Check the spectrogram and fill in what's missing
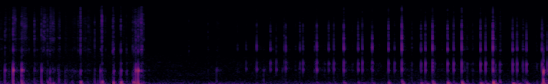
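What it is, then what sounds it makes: Paper drink cup tapped and scratched. A large, empty paper McDonald's drink cup is held upside down while fingertips and nails tap and scratch its bottom. A rapid run of short, hollow, dry taps with a mid-pitched papery ring mixes with brief scratchy rasps. The tapping eases into softer scratching in the middle, then picks back up.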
